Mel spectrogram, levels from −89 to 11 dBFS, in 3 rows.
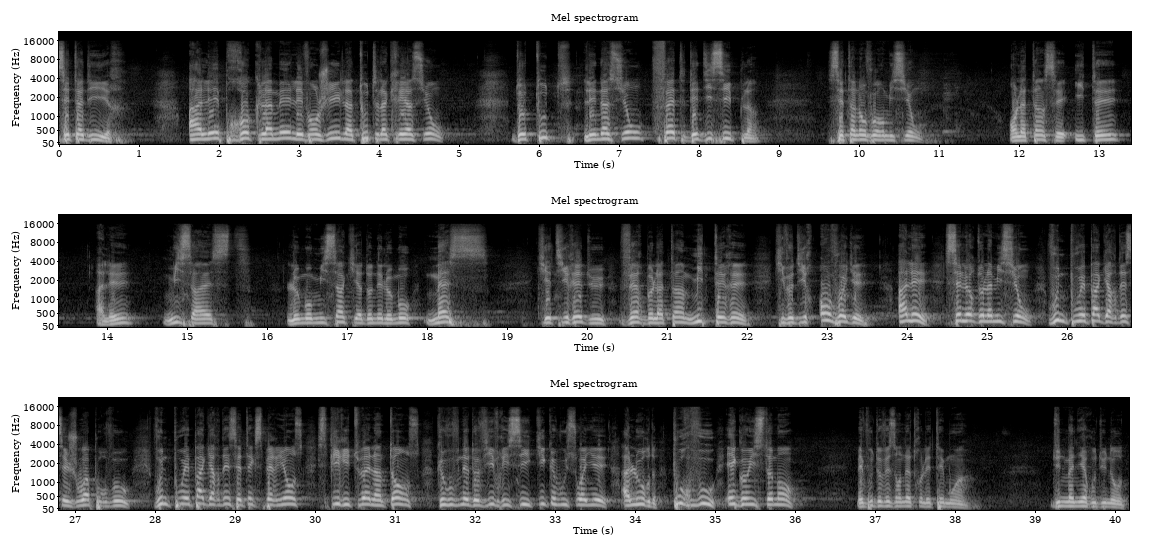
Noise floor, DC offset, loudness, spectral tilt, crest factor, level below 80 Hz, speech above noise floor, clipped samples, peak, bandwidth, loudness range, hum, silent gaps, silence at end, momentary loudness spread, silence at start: -60 dBFS; under 0.1%; -20 LUFS; -6 dB/octave; 14 dB; -50 dBFS; 41 dB; under 0.1%; -6 dBFS; 16 kHz; 3 LU; none; none; 0.05 s; 8 LU; 0 s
